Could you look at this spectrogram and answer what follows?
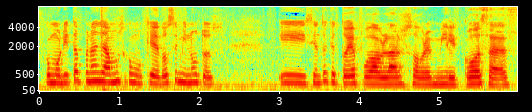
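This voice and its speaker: A woman's voice: fairly high pitch, steady tone, fairly quick, a little hiss or hum. A young woman from Jalisco, Mexico, with a Guadalajara accent, co-hosting a casual lunch-break podcast in a chatty, informal way. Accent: Mexican Spanish from Guadalajara. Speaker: podcast co-host. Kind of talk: casual chat. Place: kitchen break room.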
